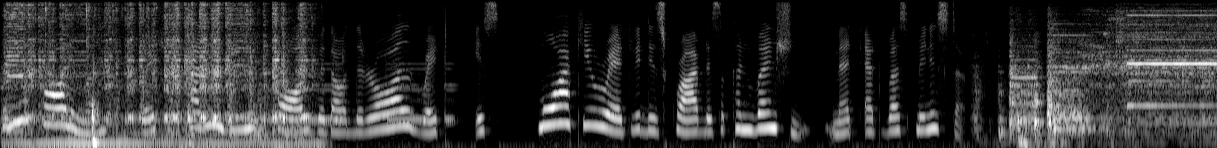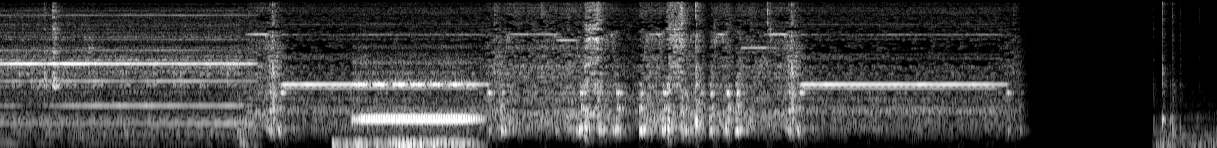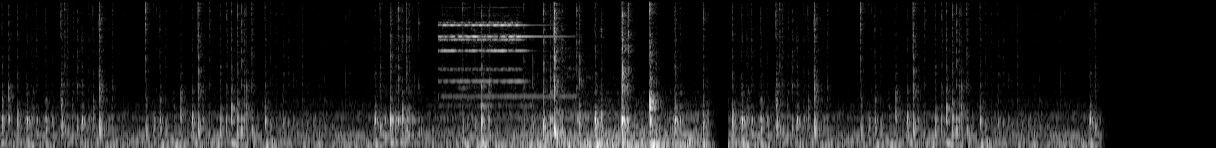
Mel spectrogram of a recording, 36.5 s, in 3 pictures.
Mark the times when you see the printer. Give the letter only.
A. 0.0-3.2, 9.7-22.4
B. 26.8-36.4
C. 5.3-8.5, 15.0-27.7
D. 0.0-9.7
A.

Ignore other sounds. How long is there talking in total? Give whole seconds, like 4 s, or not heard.
10 s.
